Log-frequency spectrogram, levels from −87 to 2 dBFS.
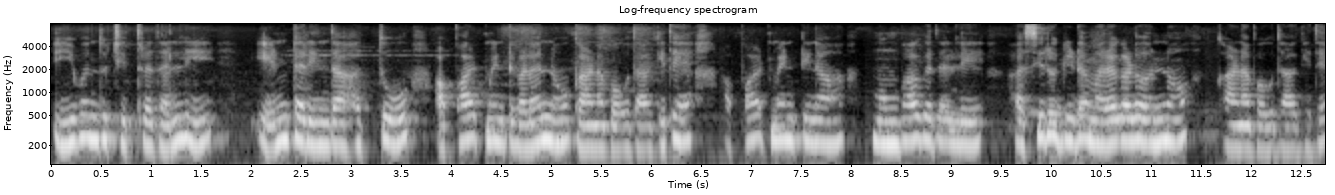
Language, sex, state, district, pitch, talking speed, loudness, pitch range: Kannada, female, Karnataka, Shimoga, 220 Hz, 65 wpm, -15 LUFS, 200-230 Hz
